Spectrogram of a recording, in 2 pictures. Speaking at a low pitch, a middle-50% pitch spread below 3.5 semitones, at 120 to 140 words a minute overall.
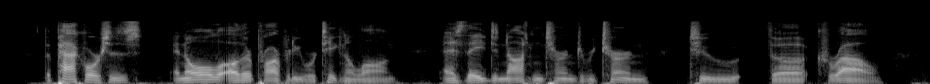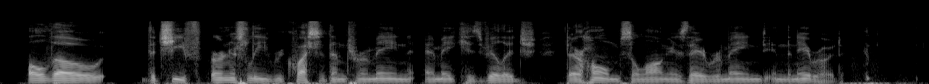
Yes: very low, 85 Hz; narrow, 2.6 semitones; slow, 135 wpm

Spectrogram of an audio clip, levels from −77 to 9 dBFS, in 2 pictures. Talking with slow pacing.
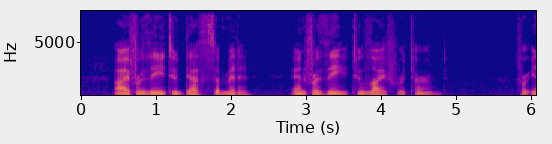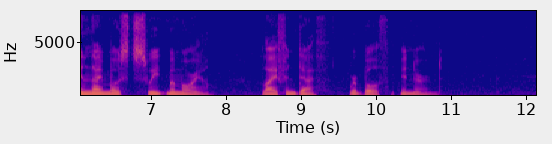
Yes: slow, 125 wpm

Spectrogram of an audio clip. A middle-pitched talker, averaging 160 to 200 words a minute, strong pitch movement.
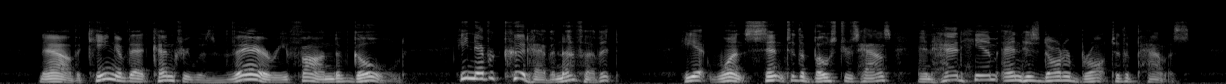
Yes: medium, 155 Hz; average, 175 wpm; wide, 6.6 semitones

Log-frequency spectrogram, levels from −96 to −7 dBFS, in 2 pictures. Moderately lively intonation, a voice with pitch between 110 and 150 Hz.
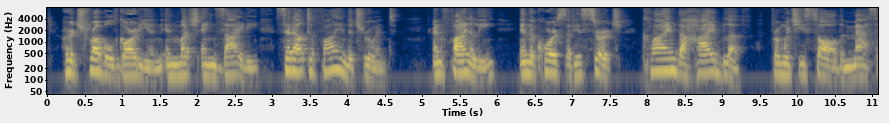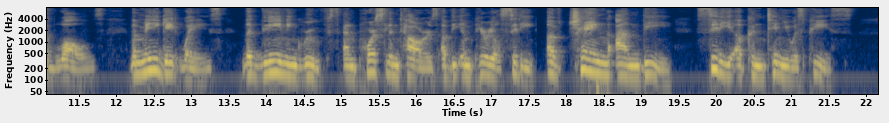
Yes: average, 4.6 semitones; low, 135 Hz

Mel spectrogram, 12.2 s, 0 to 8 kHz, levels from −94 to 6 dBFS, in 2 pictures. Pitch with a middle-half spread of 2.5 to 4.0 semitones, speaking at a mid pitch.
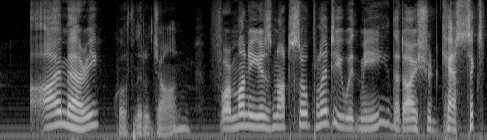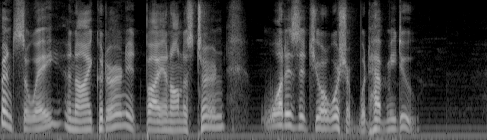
No: average, 5.1 semitones; medium, 170 Hz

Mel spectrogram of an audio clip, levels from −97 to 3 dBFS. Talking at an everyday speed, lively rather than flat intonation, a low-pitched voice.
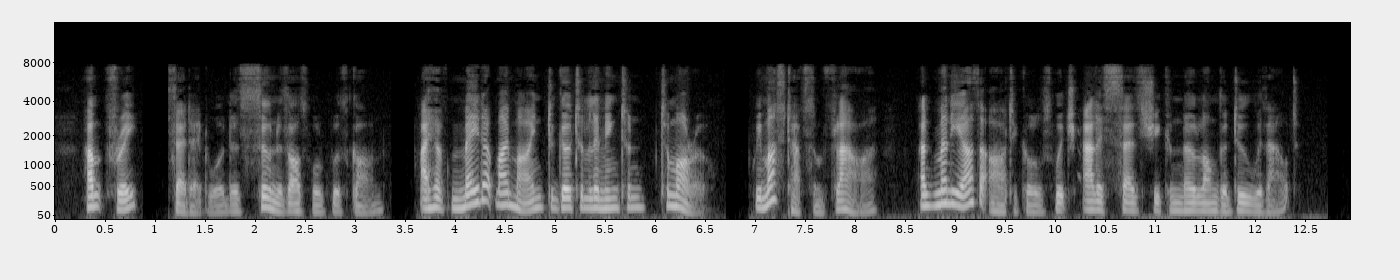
Yes: average, 180 wpm; wide, 7.6 semitones; low, 115 Hz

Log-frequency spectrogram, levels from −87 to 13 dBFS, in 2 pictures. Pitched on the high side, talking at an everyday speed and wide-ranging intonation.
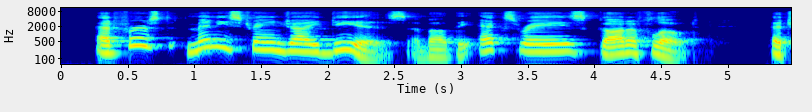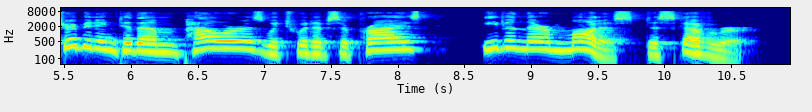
No: high, 215 Hz; slow, 125 wpm; wide, 6.0 semitones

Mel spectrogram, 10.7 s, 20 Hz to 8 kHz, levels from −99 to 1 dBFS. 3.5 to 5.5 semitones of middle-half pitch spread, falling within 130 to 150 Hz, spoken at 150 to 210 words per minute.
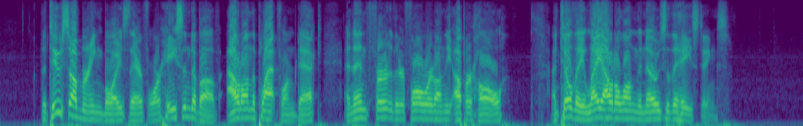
Yes: average, 4.3 semitones; low, 135 Hz; average, 170 wpm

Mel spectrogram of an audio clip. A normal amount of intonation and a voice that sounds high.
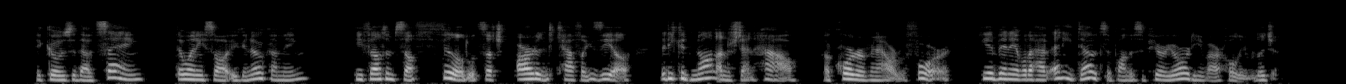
Yes: average, 3.6 semitones; high, 220 Hz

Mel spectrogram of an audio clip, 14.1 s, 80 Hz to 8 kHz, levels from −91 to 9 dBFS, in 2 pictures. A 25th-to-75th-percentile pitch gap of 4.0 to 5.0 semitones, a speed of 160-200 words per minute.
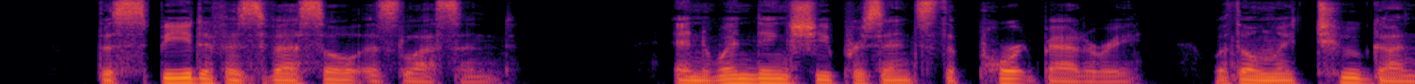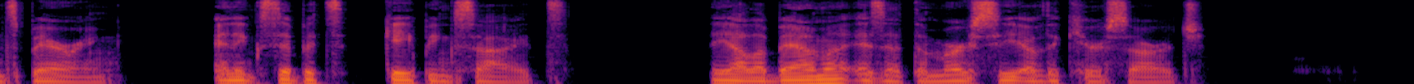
No: average, 4.4 semitones; slow, 135 wpm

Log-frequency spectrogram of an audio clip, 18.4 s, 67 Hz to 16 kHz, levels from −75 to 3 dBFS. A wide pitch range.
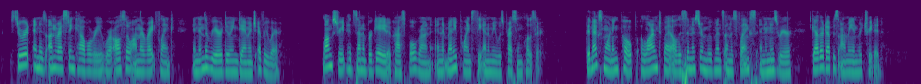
No: average, 3.3 semitones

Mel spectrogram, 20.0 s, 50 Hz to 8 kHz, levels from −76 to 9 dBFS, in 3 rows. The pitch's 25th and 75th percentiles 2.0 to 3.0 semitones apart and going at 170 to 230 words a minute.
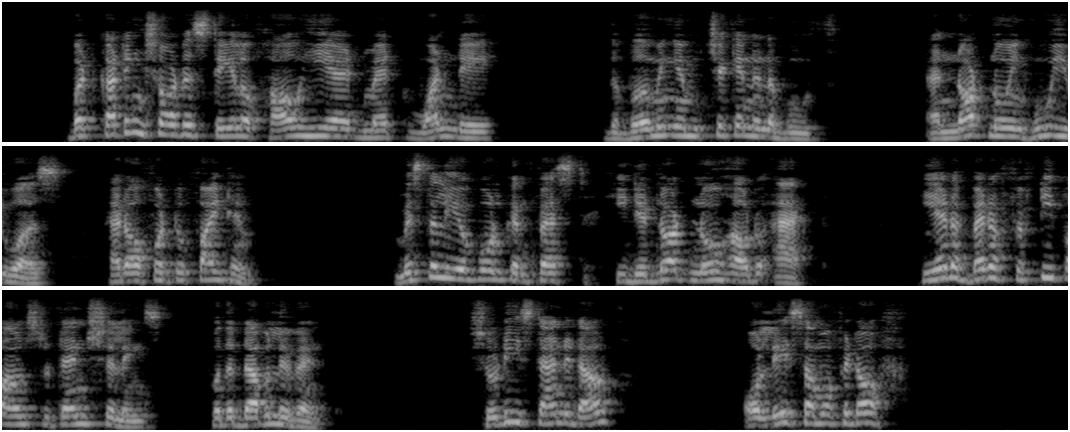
No: average, 4.0 semitones; average, 190 wpm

